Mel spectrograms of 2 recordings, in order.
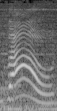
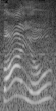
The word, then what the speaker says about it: Val: It's Val, not Vile. That's how you say it.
